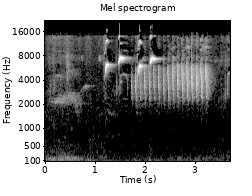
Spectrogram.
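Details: Chestnut-capped thrush used as a lure: a thin steady whistle, then bright high slurred notes, followed by a fast buzzy pulsing trill lasting about a second.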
